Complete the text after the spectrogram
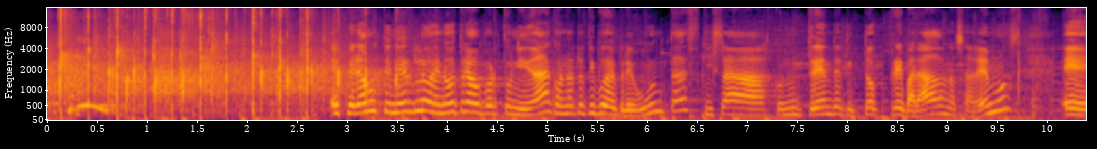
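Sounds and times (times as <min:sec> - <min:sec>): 
vocal cheer: 0:00.0 - 0:00.8
applause from a few people: 0:00.0 - 0:03.7
speech: 0:03.0 - 0:10.3.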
